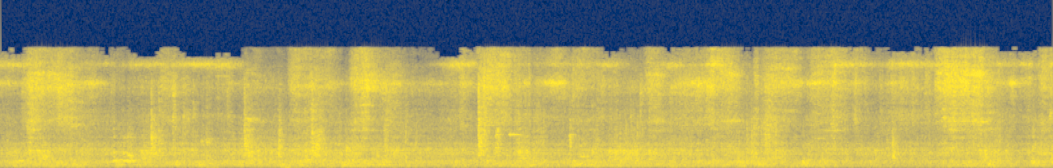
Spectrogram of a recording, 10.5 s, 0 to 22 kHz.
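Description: Running noise at the coupled ends of two old KiHa 28 and KiHa 52 diesel railcars under way: the steel diamond-plate gangway plates rattle and clank against each other over steady wheel and rail noise.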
